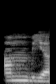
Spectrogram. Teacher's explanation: با کی بجائے ہم نے میم پڑھ دینا ہے، انبیاء، بلکہ نون اور با دونوں کی بجائے میم پڑھ دینا ہے، نہ نون پڑھنا ہے نہ با پڑھنا ہے ، ہم نے میم پڑھنا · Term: اقلاب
